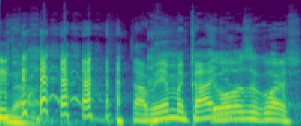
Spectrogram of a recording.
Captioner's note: laughing; speaking In Foreign Language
